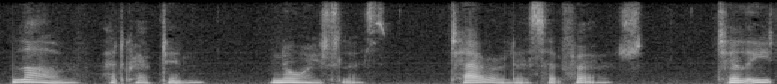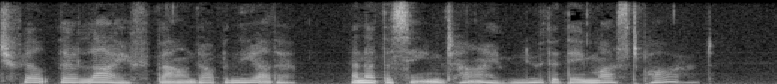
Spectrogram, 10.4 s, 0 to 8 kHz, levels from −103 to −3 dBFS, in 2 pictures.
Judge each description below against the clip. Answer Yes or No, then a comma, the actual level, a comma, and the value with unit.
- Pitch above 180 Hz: No, medium, 175 Hz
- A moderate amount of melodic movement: Yes, average, 3.1 semitones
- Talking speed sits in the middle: Yes, average, 160 wpm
